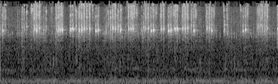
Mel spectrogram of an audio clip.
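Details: Cricket chirps come in uneven bursts of shrill, rapid pulses, some closely spaced and others after longer pauses, against silence.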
